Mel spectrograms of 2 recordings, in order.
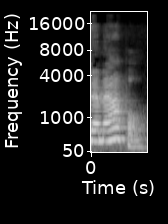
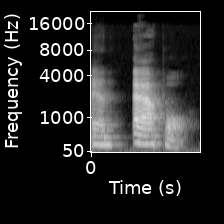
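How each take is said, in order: First: Vowels start softly and the words flow together. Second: Vowels start with sharp glottal catches between words. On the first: The speaker calls it right. "eat an apple" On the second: The speaker calls it wrong. "not an apple, right? That's hitting the vocal folds together"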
